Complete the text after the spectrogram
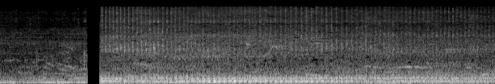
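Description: A motorcycle engine runs as a motorcycle rides past.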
